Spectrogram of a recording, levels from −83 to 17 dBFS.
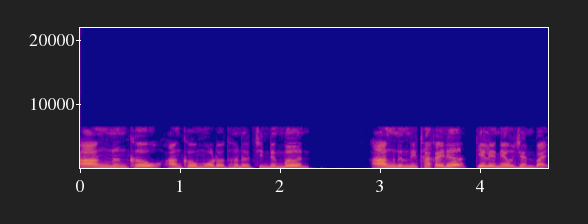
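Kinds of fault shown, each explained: MP2 compression: The speech sounds dull and muffled from start to end, with nothing above about 6.5 kHz, and a gurgling, granular roughness clings to the voice as upper detail flickers in and out. The likely cause is MPEG Layer II coding at a low bitrate, in the region of 48 kbps. With so few bits spread across its 32 sub-bands, the encoder switches off the upper bands and quantises the remaining ones coarsely.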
